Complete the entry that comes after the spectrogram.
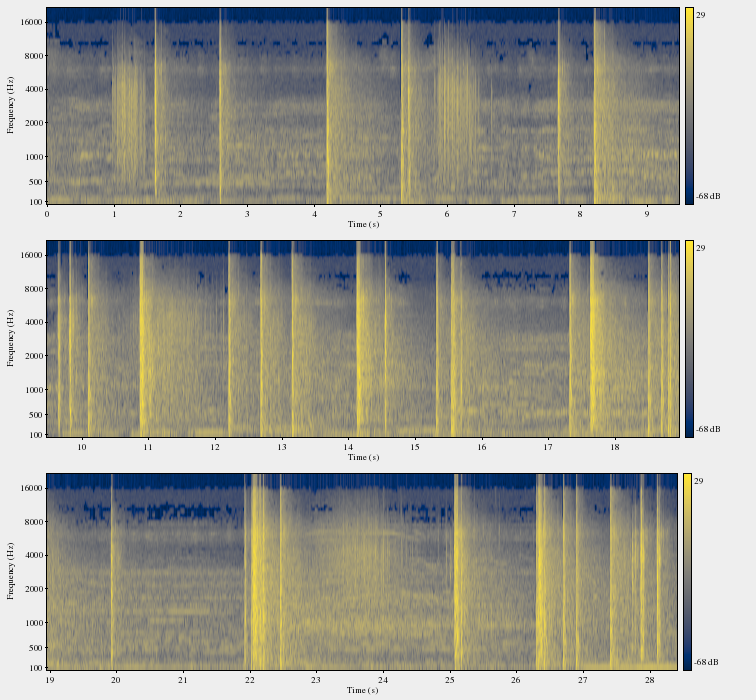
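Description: Aerial firework shells bursting in a long, irregular series of sharp bangs, densest near the end. Music plays steadily underneath.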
